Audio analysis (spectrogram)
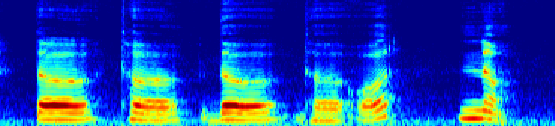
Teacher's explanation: इन सब को उच्चारण करने में हमारी जीभ को हमारे मुंह के अंदर वाले दांतों के पीछे वाले भाग को स्पर्श करना ही होता है। इसके बिना हम इनका उच्चारण नहीं कर पाएंगे। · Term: त वर्ग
